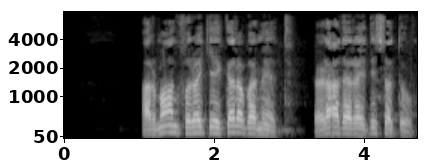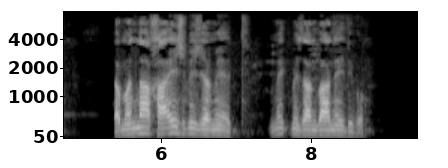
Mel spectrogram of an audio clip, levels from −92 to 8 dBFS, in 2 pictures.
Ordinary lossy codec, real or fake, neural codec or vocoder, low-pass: MP3, 32 kbps; real; none; 7.2 kHz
